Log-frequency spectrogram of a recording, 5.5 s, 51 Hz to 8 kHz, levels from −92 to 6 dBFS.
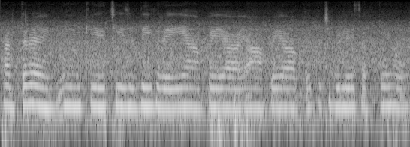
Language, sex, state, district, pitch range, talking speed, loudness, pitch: Hindi, female, Haryana, Charkhi Dadri, 190-200 Hz, 210 wpm, -16 LUFS, 195 Hz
